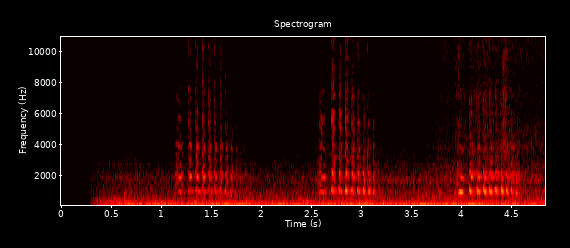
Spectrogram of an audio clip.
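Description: A sandhill crane in flight gives three loud, rolling, trumpeting rattles about 1.3 seconds apart, over a steady low rumble of wind or distant traffic.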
